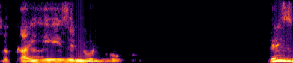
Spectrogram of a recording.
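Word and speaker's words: cahier: C and A will be Ka and I will be E and E is as A and last letter is not pronounced. So Kaiye is a notebook.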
